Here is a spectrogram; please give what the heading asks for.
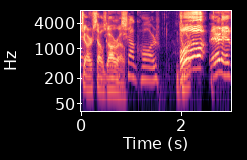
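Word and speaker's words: জলসাঘর: Well, in Bengali, you pronounce it as Jalsaghar. Oh, there it is. Jalsaghar.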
